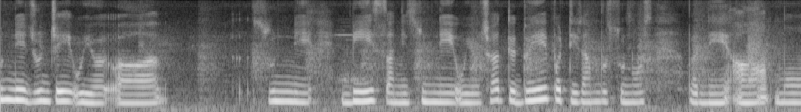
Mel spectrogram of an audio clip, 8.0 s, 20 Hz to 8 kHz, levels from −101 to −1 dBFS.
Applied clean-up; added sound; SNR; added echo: none; none; none; none.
